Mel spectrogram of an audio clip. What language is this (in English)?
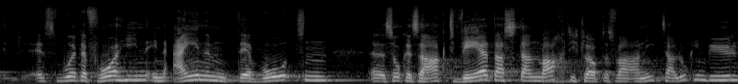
Swiss German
